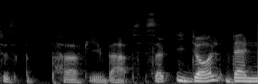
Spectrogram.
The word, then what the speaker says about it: idôle: So IDOLE, then notice that we've got the accent over the O, which is a bit of a nod towards the brand, yeah, Lancôme, and Aura.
